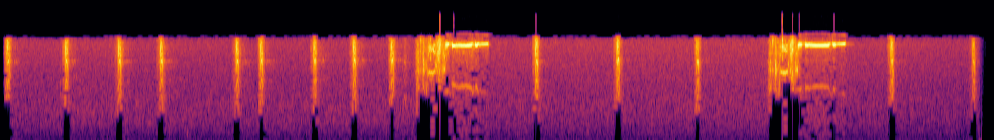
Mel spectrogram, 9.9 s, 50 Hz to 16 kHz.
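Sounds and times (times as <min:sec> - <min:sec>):
Rusty Blackbird calling: 0:00.0 - 0:05.5, 0:06.1 - 0:06.3, 0:06.9 - 0:09.1.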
